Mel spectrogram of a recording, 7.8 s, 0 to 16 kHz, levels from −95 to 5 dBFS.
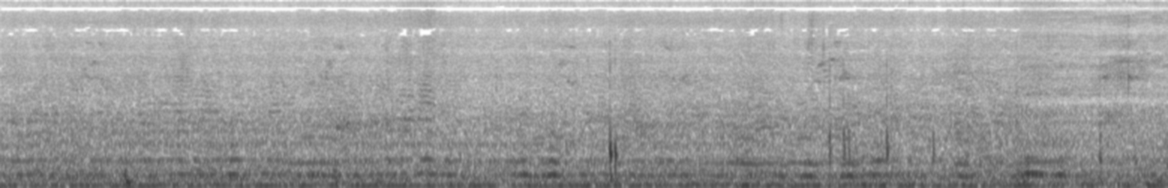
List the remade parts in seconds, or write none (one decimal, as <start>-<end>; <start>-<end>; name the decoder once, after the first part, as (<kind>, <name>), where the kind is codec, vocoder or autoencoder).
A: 6.8-7.8 (codec, SNAC)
